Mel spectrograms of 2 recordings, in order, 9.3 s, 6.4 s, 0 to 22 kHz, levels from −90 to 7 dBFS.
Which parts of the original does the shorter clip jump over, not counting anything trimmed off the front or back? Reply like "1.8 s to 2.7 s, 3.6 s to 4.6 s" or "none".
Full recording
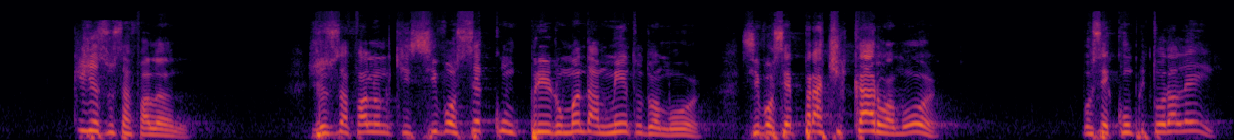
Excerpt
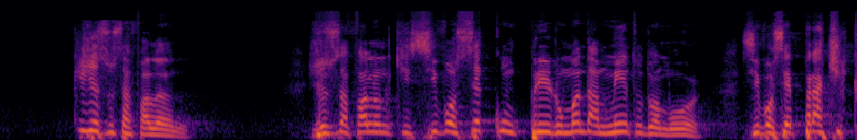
none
